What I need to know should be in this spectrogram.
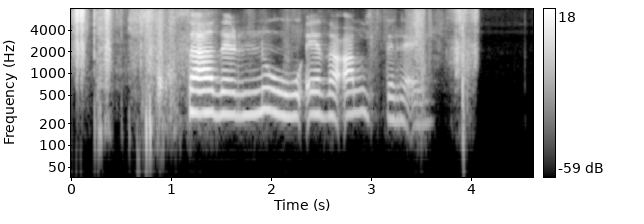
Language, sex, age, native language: Icelandic, female, 7, Icelandic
